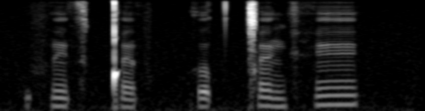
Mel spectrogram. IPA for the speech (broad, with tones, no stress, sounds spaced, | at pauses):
f ẽ˥ s ǃ ɛ̃˦ f kː ʌ˥ t ǀ ɛ̃˦ ɡ h ẽ˥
